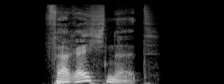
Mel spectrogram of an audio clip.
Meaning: 1. past participle of verrechnen 2. inflection of verrechnen: third-person singular present 3. inflection of verrechnen: second-person plural present
- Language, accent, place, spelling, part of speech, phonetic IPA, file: German, Germany, Berlin, verrechnet, verb, [fɛɐ̯ˈʁɛçnət], De-verrechnet.ogg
